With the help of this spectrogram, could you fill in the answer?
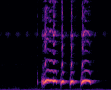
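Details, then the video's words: Local zebra dove giving its anggungan cooing song, used as a lure to prompt other birds to sing: one short phrase of four mellow, hollow coos, the first longest, over a steady low electrical hum. "ANGGUNGAN SUARA PERKUTUT LOKAL | bagus buat pancingan"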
